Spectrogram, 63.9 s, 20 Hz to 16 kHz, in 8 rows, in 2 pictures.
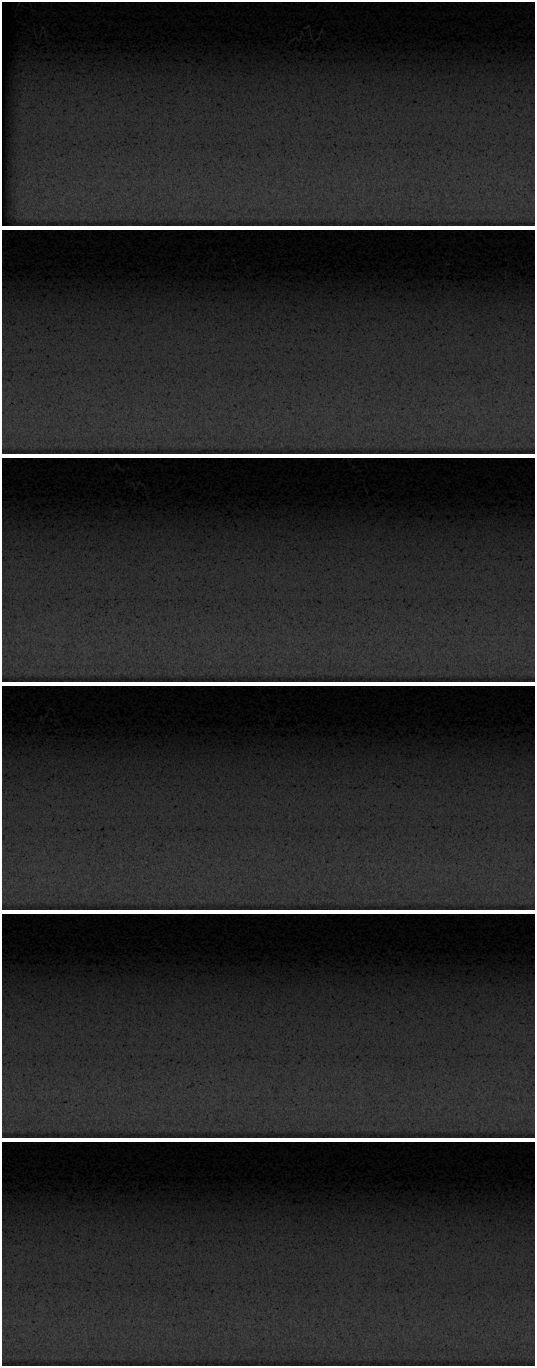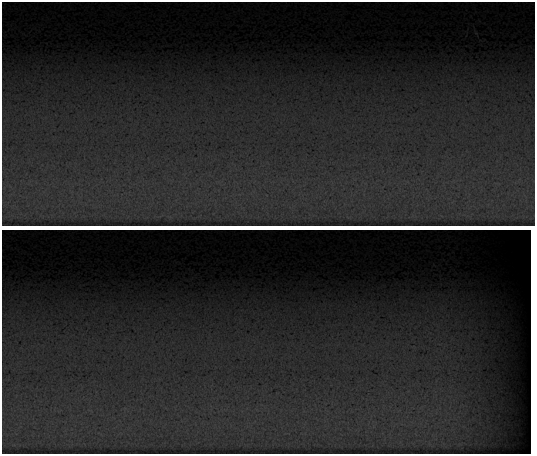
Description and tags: River Rapid Vinstrommen 1
Recording of Vinstrommen in the river Voxnan in Sweden with very high water level.
Equipment used: Zoom H4, internal mice.
Date: 15/08/2015
Location: Vinstrommen, Voxnan, Sweden
Rapid, River, Stream, Water, White-Water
